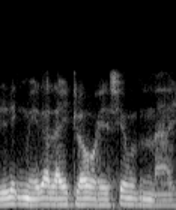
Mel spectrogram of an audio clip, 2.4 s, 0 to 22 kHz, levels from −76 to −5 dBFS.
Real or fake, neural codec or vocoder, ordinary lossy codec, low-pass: fake; codec, 16 kHz, 0.8 kbps, ZipCodec; Opus, 16 kbps; 5.4 kHz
